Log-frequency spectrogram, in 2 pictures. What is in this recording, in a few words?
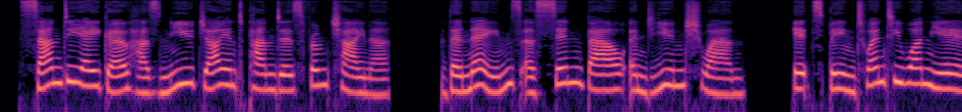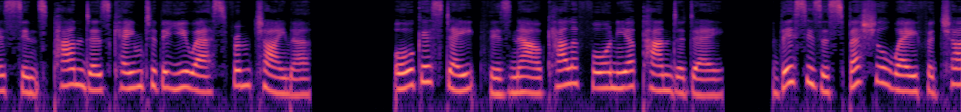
English Beginner SLOW Reading; New Pandas Arrive in San Diego from China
